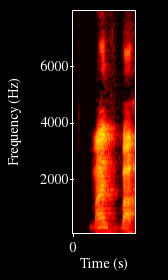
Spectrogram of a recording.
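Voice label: "mazbah", Malay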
